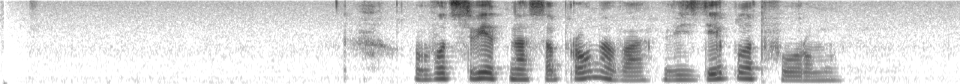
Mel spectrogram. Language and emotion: Russian, neutral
